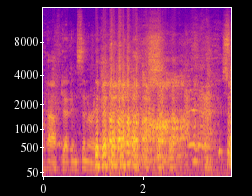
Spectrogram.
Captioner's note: laughter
